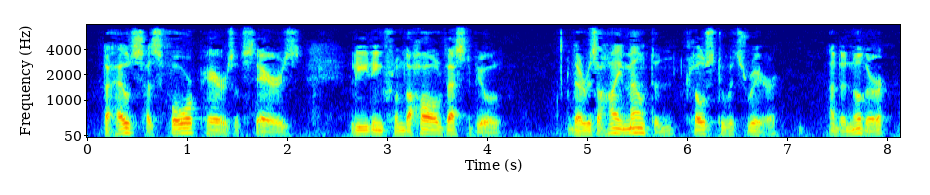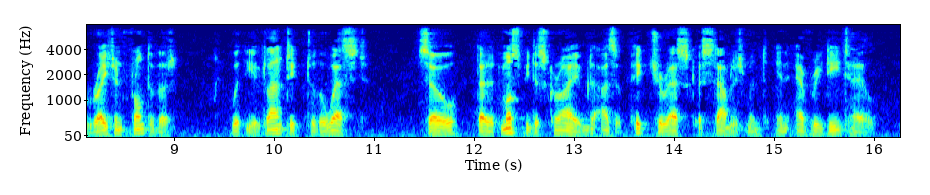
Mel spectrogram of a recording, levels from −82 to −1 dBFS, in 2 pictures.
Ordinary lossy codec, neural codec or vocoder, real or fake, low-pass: MP3, 32 kbps; none; real; 7.2 kHz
